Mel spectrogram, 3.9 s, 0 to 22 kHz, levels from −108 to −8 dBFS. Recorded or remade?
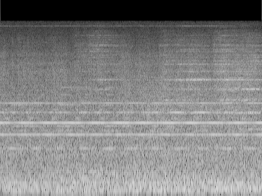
recorded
